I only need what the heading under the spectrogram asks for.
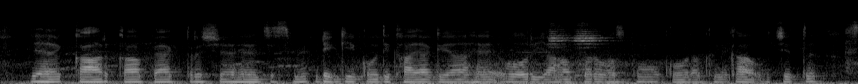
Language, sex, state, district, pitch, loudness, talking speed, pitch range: Hindi, male, Rajasthan, Churu, 115 Hz, -35 LUFS, 135 wpm, 110-120 Hz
